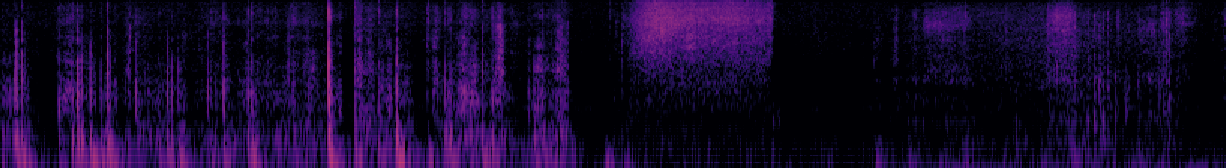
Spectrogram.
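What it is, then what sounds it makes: Corrugated cardboard box. Long nails tap and scratch across the top of a medium, closed, hollow corrugated cardboard box, making dense, hollow, low thumps and scrapes for about four seconds. A brief bright, hissing rustle follows, then quieter, softer handling sounds as hands hold the box.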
